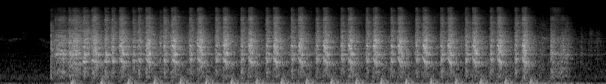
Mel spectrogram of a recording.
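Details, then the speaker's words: Custom Suzuki GS450 scrambler compression test, cranking with key on, full throttle and choke off: even starter cranking with regular pulses; gauge reads 140 three times, so compression is healthy on this cylinder. "key on full throttle crank it see that one immediately went up to 140 so we have a little bit of a difference here right off the bat"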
